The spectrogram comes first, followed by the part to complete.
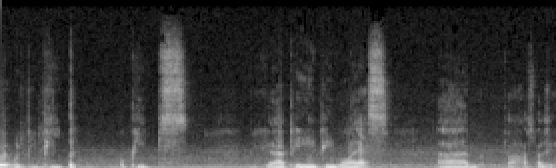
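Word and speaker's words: Pepys: Another, is it pronounced Pepe? I suppose here it would be Peep. Or Peeps, P-E-P-Y-S, but I suppose it is Pepe, isn't it?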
